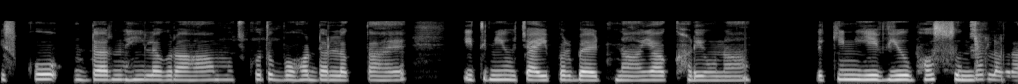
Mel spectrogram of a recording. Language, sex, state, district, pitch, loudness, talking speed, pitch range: Hindi, female, Uttar Pradesh, Jyotiba Phule Nagar, 210 Hz, -17 LUFS, 155 wpm, 200-215 Hz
